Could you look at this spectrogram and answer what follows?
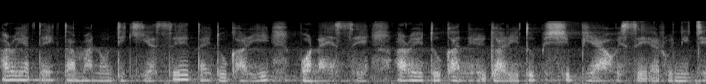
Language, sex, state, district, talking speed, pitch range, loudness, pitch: Nagamese, female, Nagaland, Dimapur, 180 wpm, 170-195 Hz, -20 LUFS, 185 Hz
